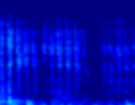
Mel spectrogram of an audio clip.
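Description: Faint, quick scratchy rustling with a short break near the end: handling noise on a handheld microphone.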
